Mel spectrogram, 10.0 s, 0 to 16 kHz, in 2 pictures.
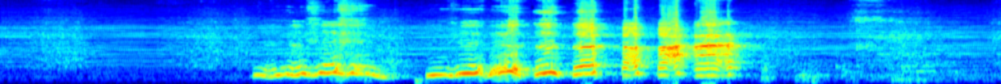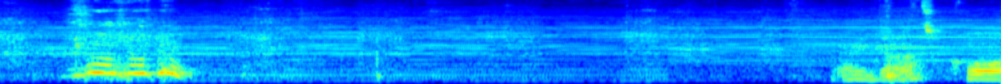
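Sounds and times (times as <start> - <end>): electric beard trimmer buzzing: 0.0 - 10.0.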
